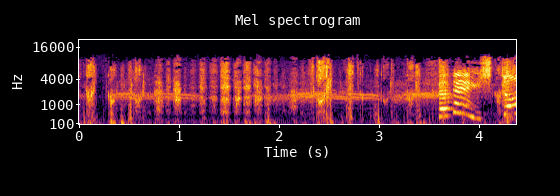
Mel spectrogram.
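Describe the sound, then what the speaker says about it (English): A dog pants in quick, close, wet breaths while licking, the panting and slurping mixed in with a voice talking over it. "The dog bowled Tenderheart off his feet and began licking him all over."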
